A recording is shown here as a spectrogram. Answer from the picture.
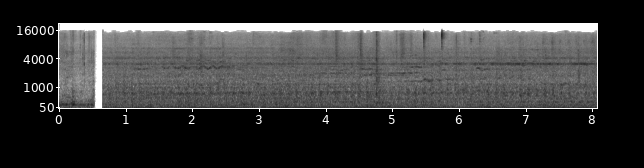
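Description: Chemins de Fer de Provence metre-gauge train running along the track, heard from on board: a steady rumble with wheel-on-rail noise. The sound cuts out for a split second just after the start.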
